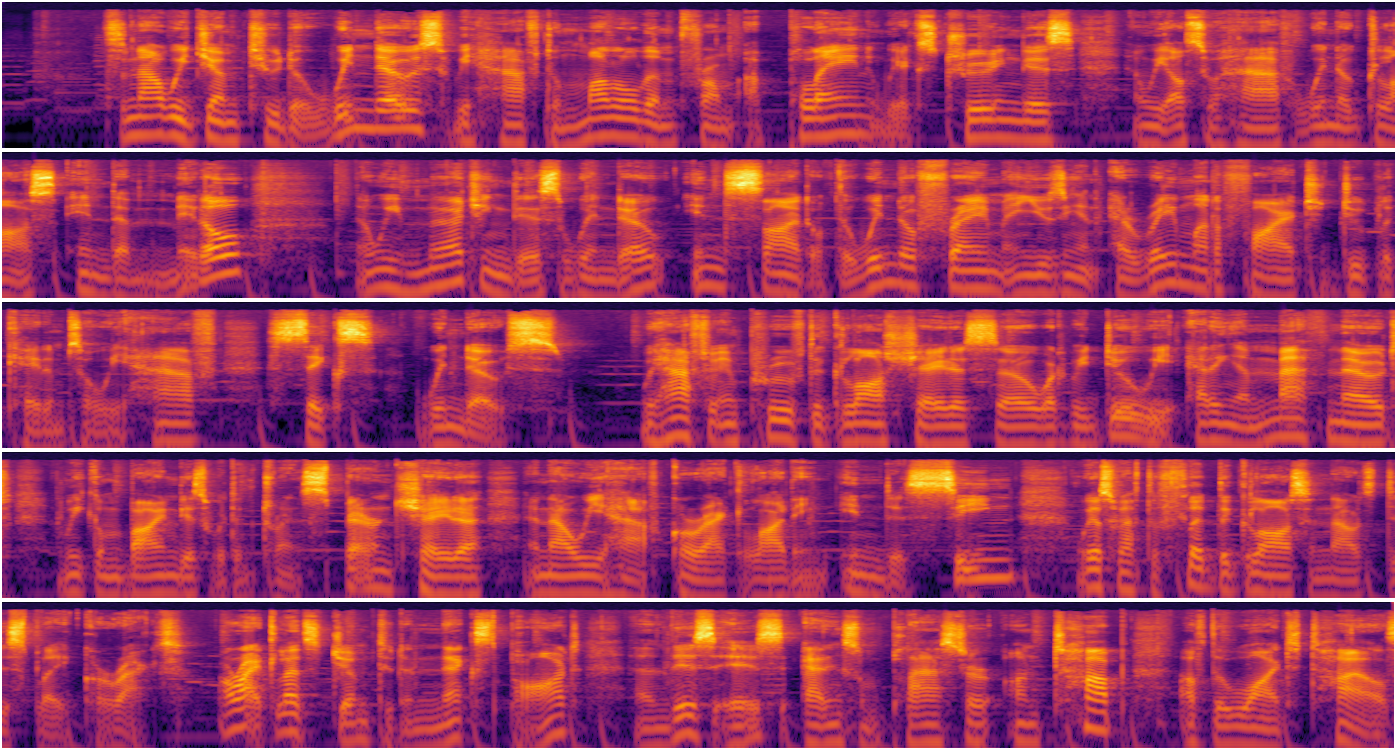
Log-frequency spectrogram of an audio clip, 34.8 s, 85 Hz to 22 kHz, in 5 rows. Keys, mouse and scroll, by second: 0.2 i, 2.5 Tab, 2.5 z, 2.5 KP_7, 2.6 b, 3.6 e, 5.1 Tab, 5.2 z, 5.4-5.8 middle drag, 6.0 click, 6.3 KP_7, 6.5 z, 7.0 g, 10.5 middle drag, 10.9-12.5 middle drag, 13.5 KP_7, 14.3-15.7 shift+drag, 16.3 shift+middle click, 16.3 shift+scroll, 25.5 Tab, 25.5 KP_0, 25.5 z, 30.5 KP_0, 32.0 Tab, 32.2 z.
